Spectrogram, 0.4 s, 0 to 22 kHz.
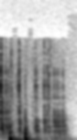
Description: High Quality Footsteps
Wood, Creaky
STEPS Wood, Creaky, Walk 17.wav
